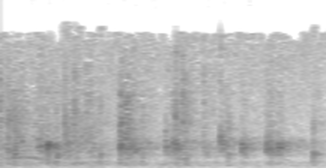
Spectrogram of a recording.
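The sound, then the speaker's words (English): A room of paid staffers at a press conference clapping steadily, with scattered cheers and whoops rising in short bursts over the dense, continuous applause. “He filled the room with paid staffers who clapped and cheered for everything he said.”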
